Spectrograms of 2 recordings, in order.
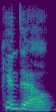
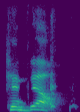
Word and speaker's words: Kendell: learn a little bit about yes and it's pronounced kendel yep Kendell okay Kendell iiz coach I'm so excited I had you back though did I did I get that right kendelle yes okay so it perfect perfect perfect so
